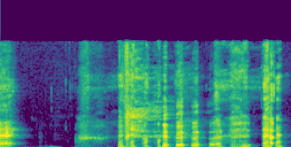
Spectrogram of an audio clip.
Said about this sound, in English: That was part of me fucking clearing my throat because the hot sauce. Right? It's still in my throat.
